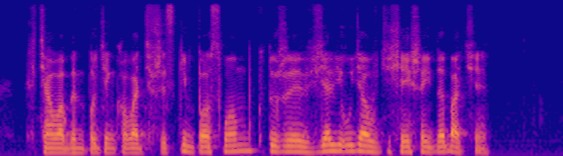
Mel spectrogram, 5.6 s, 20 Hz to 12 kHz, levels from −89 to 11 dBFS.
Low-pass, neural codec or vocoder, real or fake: 10.8 kHz; autoencoder, 48 kHz, 128 numbers a frame, DAC-VAE, trained on Japanese speech; fake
